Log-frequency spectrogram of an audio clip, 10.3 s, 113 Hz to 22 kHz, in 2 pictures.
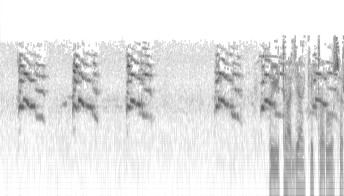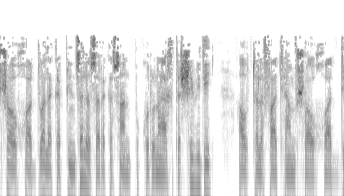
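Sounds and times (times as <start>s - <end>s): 
seagulls calling over the streets of Rome: 0.2s - 2.4s, 3.2s - 5.2s
speech: 4.0s - 10.3s.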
